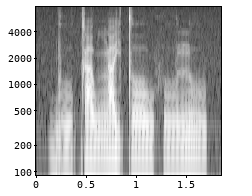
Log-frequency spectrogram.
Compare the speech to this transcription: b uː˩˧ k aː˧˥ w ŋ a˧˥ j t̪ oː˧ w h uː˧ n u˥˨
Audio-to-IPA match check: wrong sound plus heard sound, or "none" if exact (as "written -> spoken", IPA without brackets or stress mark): aː˧˥ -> a˧˥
